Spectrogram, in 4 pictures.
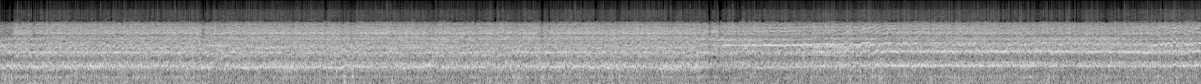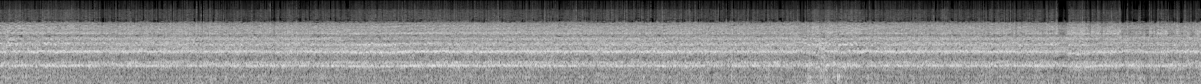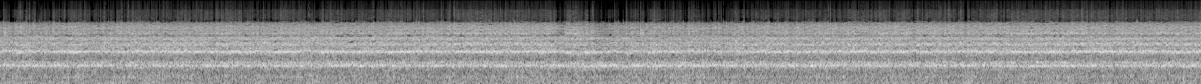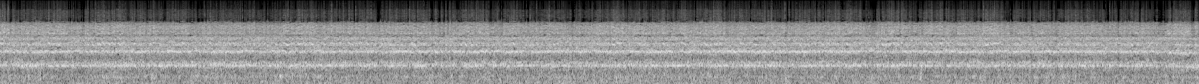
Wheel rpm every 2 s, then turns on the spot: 200, 200, 200, 210, 220, 230, 230, 230, 230, 230, 230, 230, 230, 230, 230, 230, 230, 240, 230, 230, 240, 240, 230, 230.
none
